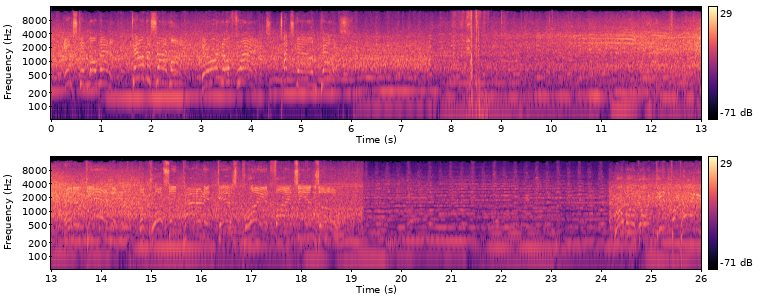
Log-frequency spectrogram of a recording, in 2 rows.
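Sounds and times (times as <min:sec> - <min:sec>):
stadium crowd cheering: 0:00.0 - 0:19.4, 0:24.1 - 0:26.0
crowd whistles and whoops: 0:18.4 - 0:19.3.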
